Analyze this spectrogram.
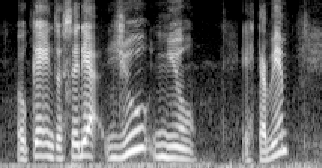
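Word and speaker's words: junho: Junio lleva aquella NH y esa pronunciación de NH es como una ñ, ¿ok? Entonces sería junio, ¿está bien?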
